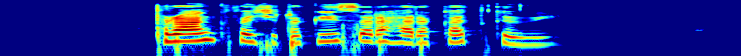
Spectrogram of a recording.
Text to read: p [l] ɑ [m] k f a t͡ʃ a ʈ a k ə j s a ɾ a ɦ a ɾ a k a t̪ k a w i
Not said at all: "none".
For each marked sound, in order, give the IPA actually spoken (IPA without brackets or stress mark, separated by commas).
ɾ, ŋ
